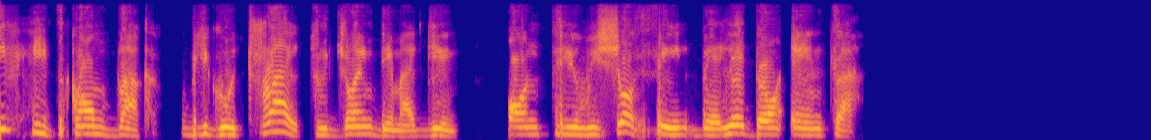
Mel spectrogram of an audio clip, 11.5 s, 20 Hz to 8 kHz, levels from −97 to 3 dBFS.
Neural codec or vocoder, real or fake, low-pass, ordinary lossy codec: codec, 24 kHz, 3 kbps, HILCodec; fake; 7.2 kHz; none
